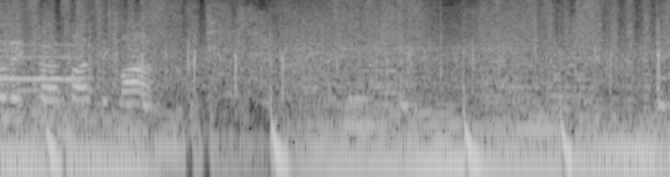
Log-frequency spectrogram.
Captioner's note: applause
